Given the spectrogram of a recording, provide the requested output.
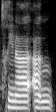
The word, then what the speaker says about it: tahina: And, it rhymes with Adeena, so it flows easily off of my tongue. There are several Israeli brands of tahina.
